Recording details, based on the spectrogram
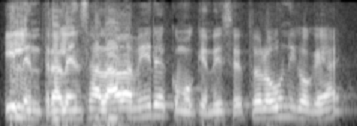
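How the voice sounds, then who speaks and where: A man's voice: a little high, racing, clear, resonant tone. A man preaching a sermon to a congregation, asking them yes-or-no questions and telling stories with quoted dialogue. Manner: asks the congregation call-and-response questions; storytelling with quoted dialogue, swings from loud to quiet.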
